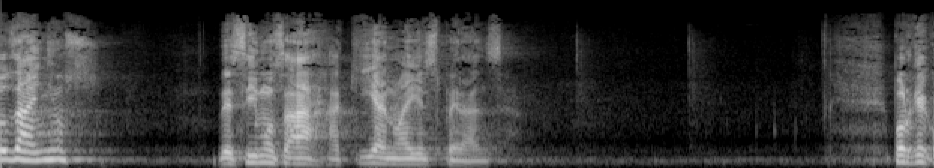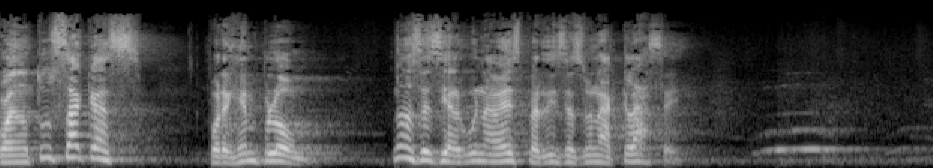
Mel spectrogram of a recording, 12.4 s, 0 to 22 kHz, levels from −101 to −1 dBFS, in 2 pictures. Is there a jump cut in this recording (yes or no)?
no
